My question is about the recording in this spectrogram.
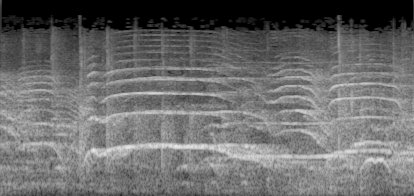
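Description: Several people whooping and cheering with long, high-pitched calls that rise and fall, overlapping, louder from about a second in.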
